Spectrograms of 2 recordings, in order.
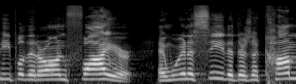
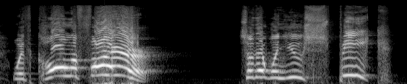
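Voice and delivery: preaching climax; 4 semitones higher, 6 dB louder, slower than usual. Real, not acted. Preaching climax on Isaiah's coal.

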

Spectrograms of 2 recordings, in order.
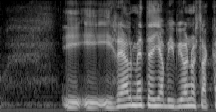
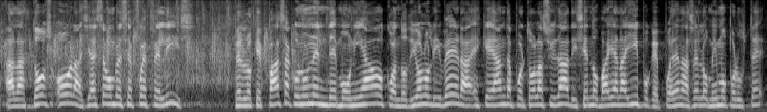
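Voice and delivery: louder, raised-pitch preaching voice; fervent preaching; 3 semitones higher, 4 dB louder than usual. Acted. Pastor preaching to the congregation, fervent and raised. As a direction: preach it with rising fervor.

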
